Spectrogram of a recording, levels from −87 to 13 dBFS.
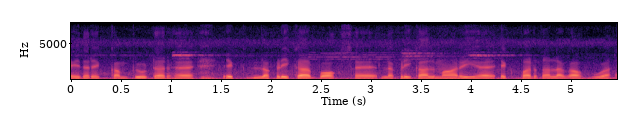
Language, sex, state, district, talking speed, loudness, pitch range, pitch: Hindi, male, Jharkhand, Garhwa, 195 wpm, -20 LUFS, 115-130 Hz, 120 Hz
